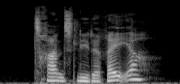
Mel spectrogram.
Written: TRANSLITTERERE

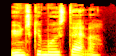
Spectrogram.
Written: ønskemodstander

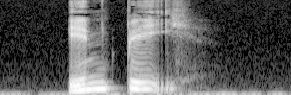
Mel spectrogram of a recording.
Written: NB

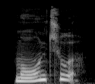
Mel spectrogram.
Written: morgentur

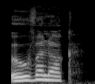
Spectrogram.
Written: overlock

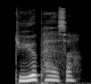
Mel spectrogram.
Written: dyrepasser

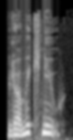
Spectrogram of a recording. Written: lommekniv

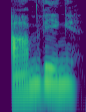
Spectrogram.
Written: armvinge

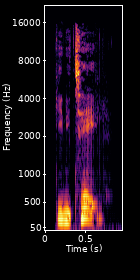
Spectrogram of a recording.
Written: genital

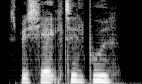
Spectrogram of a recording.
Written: specialtilbud

